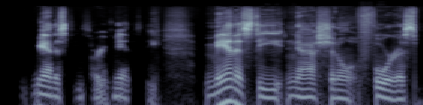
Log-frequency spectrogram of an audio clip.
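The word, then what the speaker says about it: Manistee: uh, wooded areas, and, uh, how do you pronounce this? Uh, is it Manatee? Manasty, sorry.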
